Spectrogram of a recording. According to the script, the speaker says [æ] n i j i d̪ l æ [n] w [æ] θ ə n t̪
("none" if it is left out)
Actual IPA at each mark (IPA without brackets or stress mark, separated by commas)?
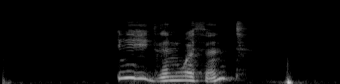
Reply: i, n, æ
